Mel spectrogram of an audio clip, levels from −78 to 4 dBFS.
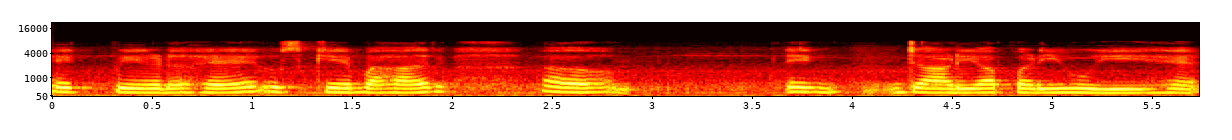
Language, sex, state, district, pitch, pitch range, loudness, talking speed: Hindi, female, Bihar, Saran, 225 Hz, 215-240 Hz, -13 LUFS, 125 wpm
